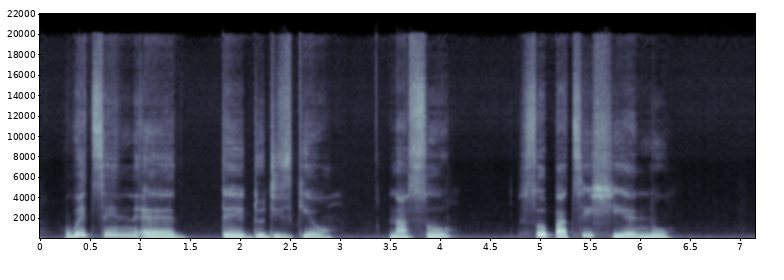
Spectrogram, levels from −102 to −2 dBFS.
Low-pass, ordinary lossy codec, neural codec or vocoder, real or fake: none; none; autoencoder, 48 kHz, 128 numbers a frame, DAC-VAE, trained on Japanese speech; fake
